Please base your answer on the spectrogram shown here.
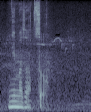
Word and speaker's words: Nie ma za co: Nie ma za co.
